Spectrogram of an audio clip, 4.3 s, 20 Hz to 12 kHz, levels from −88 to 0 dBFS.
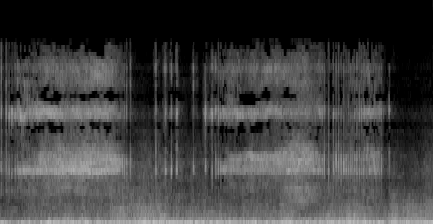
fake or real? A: fake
